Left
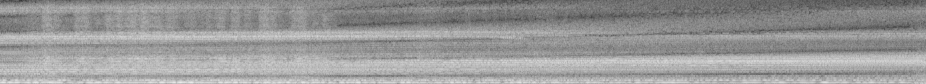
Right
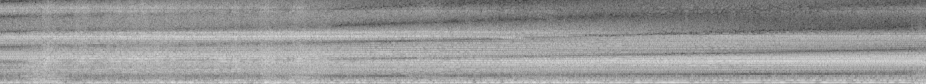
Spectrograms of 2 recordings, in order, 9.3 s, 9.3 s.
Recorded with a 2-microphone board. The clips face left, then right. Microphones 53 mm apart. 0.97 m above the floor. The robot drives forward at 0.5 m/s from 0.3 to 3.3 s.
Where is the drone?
45° left (ahead or behind); by 9.3 s 10° left (ahead or behind).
